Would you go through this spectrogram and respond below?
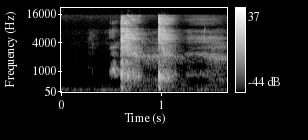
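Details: Young child coughing while about to eat grapes: two short, sharp coughs in quick succession in a quiet room.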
